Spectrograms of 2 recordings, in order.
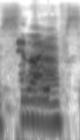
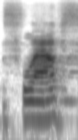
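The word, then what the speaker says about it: Slaughs: So slass as in slaughter. Yes. S l a u g h. Yes. And so it's slass isn't a real word, but it rhymes with lass.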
